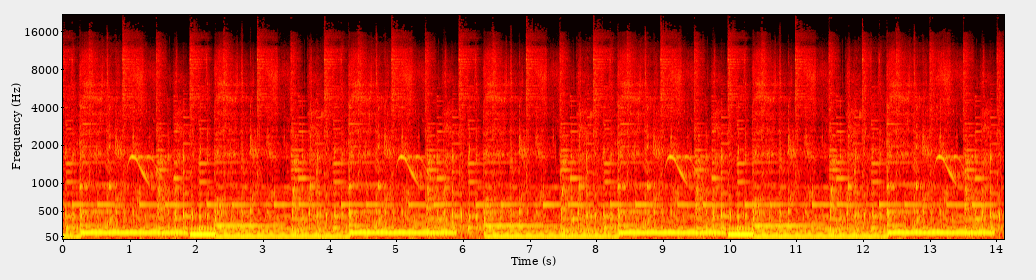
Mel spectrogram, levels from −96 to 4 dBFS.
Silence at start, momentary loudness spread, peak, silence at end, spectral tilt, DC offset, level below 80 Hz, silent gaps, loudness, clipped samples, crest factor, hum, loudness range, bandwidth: 0 s; 3 LU; -12 dBFS; 0 s; -5.5 dB/octave; under 0.1%; -32 dBFS; none; -26 LUFS; under 0.1%; 14 dB; none; 1 LU; 16.5 kHz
